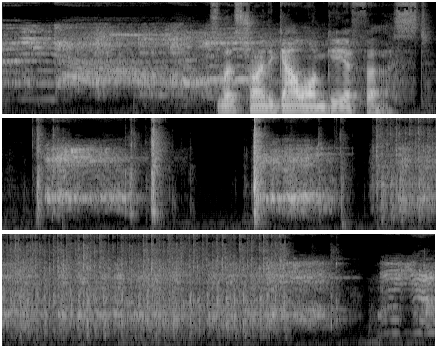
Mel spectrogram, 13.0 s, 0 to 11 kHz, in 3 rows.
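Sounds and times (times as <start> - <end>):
electronic toy sound effects: 4.7 - 5.8, 11.3 - 13.0.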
